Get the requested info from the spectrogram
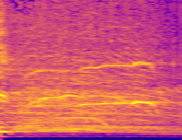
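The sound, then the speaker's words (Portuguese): A crowd of Pernambuco fans cheers and whoops when called out, a steady, loud roar of many overlapping voices with high-pitched shouts layered on top, holding for under two seconds before easing slightly. “Cadê a torcida do Pernambuco?”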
